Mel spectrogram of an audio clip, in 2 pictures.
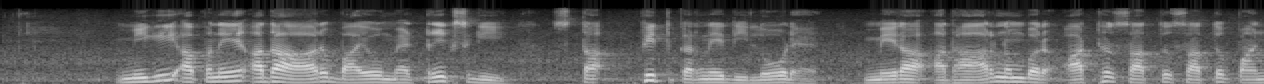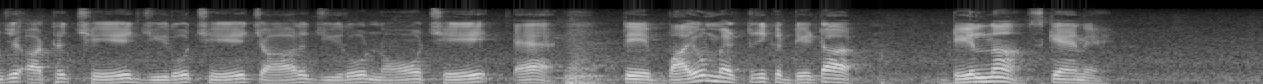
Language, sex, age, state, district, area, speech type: Dogri, male, 45-60, Jammu and Kashmir, Kathua, urban, read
